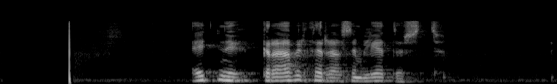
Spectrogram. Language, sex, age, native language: Icelandic, female, 50-59, Icelandic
